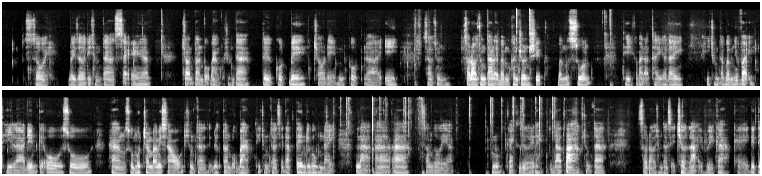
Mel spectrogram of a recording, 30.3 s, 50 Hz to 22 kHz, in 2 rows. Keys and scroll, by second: 10.3 Up, 11.0 ctrl+shift+Down, 22.5 shift+a, 24.1-26.2 typing, 26.6 Return.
